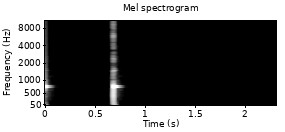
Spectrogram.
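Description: Two short cartoon-style pop sound effects, less than a second apart, each with a brief pitched tone.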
